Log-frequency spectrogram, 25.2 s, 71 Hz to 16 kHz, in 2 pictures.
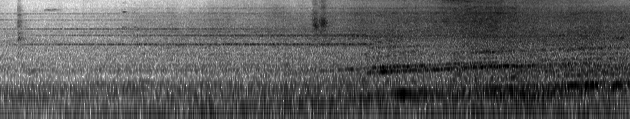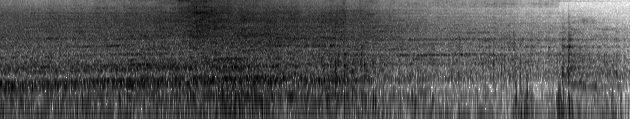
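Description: A JR East 205 series electric commuter train departing and accelerating past: the traction motors give a whine that rises steadily in pitch, joined by the rumble and clatter of the wheels on the rails. It grows louder as the cars pass close by, then fades as the train draws away near the end.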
